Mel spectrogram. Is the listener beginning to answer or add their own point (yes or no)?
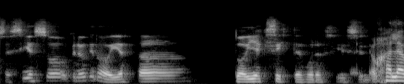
yes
